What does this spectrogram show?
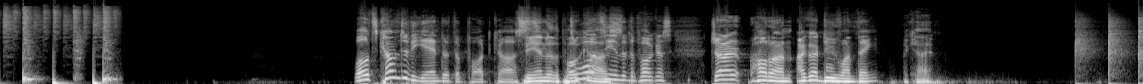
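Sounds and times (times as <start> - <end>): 
speech: 3.6 - 9.5
hand clapping: 10.7 - 11.4.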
